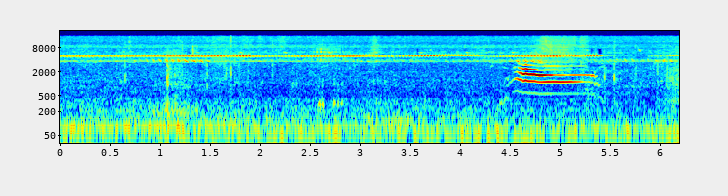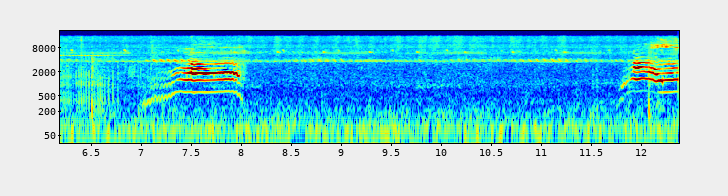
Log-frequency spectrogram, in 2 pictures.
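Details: A black Persian cat living in a park gives three drawn-out, rising and falling meows spaced a few seconds apart, rubbing against someone and happy despite an angry-looking face.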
